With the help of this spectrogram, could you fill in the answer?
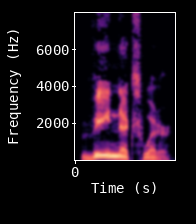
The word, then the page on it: v neck sweater: American English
